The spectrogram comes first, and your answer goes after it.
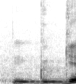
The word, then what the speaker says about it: ज्ञ: ज्ञ है मैक्सिमम जो है हम लोग को कंफ्यूजन रहे रहता है कि ज्ञ का प्रोनाउंसिएशन कर रहे हैं उच्चारण कर रहे हैं तो ऐसा लग रहा है कि ये जो है आधा ग और य से मिलकर बना है। लेकिन वास्तव में इनसे मिलकर नहीं बना है।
